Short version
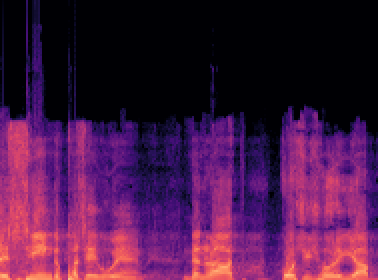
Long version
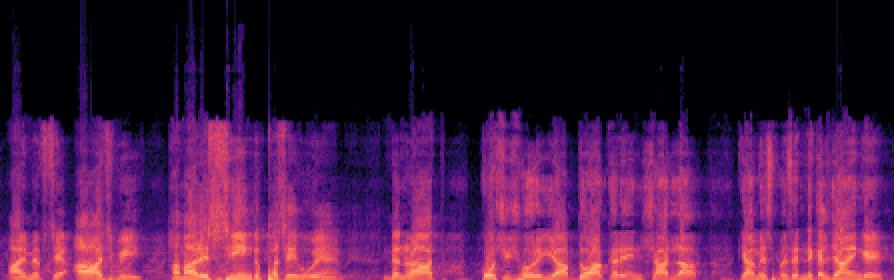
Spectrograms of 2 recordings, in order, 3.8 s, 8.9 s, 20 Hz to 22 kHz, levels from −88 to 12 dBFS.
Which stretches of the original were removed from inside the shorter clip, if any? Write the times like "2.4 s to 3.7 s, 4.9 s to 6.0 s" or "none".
none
